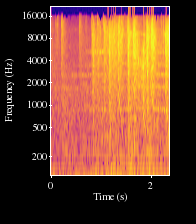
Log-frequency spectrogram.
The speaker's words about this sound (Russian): На судне вспыхивает взрыв.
